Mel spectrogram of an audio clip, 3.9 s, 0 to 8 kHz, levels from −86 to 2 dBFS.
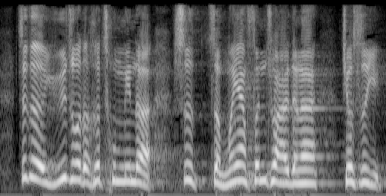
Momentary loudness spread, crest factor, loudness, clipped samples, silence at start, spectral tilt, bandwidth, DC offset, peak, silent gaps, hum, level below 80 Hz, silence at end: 5 LU; 12 dB; -15 LUFS; under 0.1%; 0.2 s; -4.5 dB/octave; 7.6 kHz; 0.2%; -2 dBFS; none; none; -56 dBFS; 0.05 s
